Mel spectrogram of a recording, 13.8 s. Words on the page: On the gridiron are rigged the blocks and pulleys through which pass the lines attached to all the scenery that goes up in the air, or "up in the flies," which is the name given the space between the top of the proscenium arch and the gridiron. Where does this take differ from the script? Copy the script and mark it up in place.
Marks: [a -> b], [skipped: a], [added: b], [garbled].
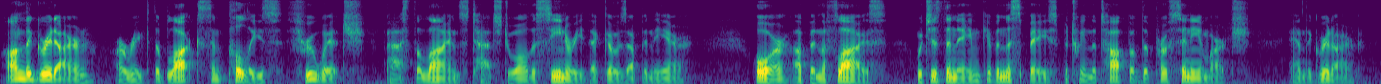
On the gridiron are rigged the blocks and pulleys through which pass the lines attached to all the scenery that goes up in the air, or "up in the flies," which is the name given the space between the top of the proscenium arch and the gridiron.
